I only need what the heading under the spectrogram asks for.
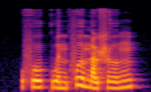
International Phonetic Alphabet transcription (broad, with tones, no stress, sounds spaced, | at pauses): f o˧˥ ʊ̯ k w ə˨˩ n f ɤ˥˩ n̪ ɑ˩ ʊ̯ ʂ ɤ˧˥ ŋ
